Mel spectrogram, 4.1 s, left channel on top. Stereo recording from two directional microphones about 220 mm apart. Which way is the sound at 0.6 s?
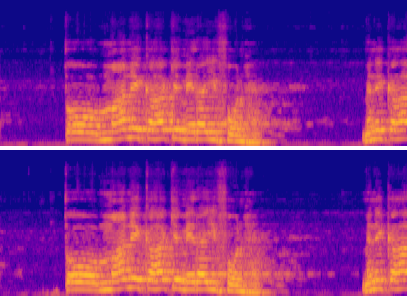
50° right (ahead or behind).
